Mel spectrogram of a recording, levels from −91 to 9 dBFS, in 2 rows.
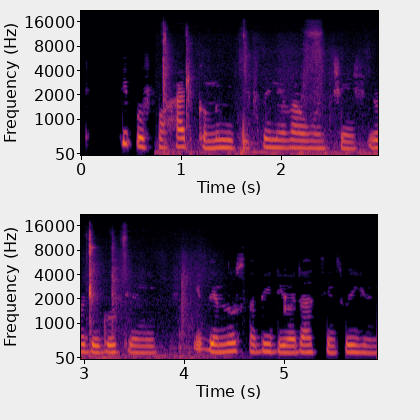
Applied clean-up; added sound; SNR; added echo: none; Walk, footsteps; 9 dB; none.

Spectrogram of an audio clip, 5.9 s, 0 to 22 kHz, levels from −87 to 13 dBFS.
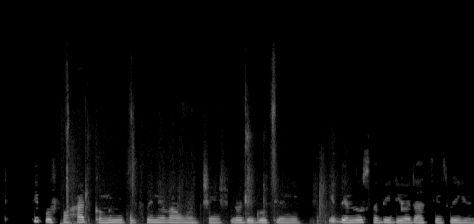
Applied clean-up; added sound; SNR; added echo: neural mask model RNNoise.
